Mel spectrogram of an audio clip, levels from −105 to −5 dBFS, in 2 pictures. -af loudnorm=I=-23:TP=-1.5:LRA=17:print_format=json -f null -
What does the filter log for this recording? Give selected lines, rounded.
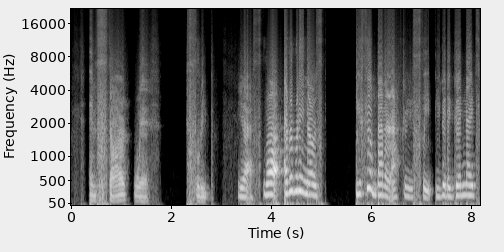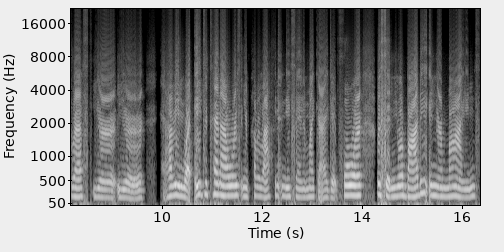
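"input_i" : "-25.9",
"input_tp" : "-7.7",
"input_lra" : "3.8",
"input_thresh" : "-36.2",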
